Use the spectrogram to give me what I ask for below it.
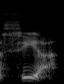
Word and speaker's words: CIA: here they say la Sia instead of CIA huh nothing strange about it that's how it's pronounced when you read it in Spanish it has the feminine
